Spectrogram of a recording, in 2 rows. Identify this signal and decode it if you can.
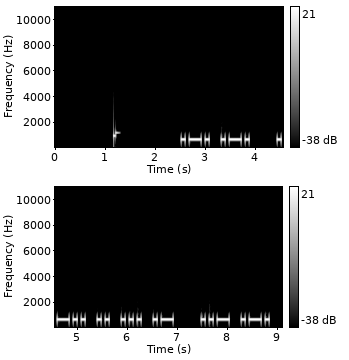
Morse code, heard as a keyed tone, about 14 wpm, 650 Hz. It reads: RR LISA UR
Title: SOTA QSO Practice 15wpm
